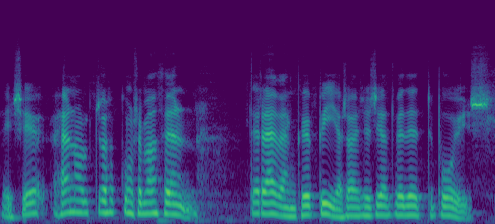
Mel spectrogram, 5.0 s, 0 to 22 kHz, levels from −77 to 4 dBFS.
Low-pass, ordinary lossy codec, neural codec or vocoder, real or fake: 19.8 kHz; none; autoencoder, 48 kHz, 128 numbers a frame, DAC-VAE, trained on Japanese speech; fake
